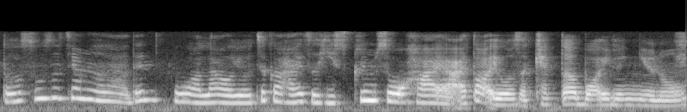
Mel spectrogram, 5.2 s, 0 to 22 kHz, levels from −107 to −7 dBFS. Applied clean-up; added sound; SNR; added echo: none; none; none; none.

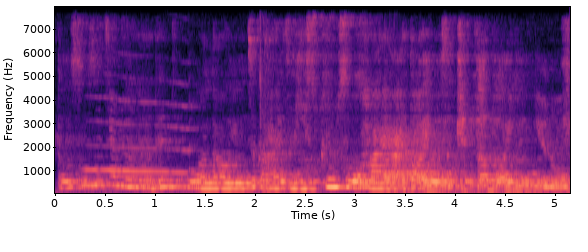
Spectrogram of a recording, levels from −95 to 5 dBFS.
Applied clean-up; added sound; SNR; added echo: none; Squeak; 16 dB; reverberation time 1.4 s.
